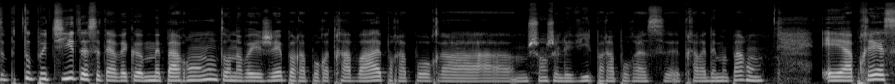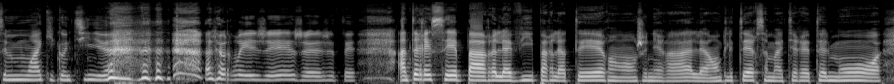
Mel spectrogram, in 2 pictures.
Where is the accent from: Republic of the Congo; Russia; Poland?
Russia; Solnechny, Khabarovsk Krai; born there; French is a second language; moved away; Alors oui, je suis née en Russie, à l'est de la Russie, tout près au Japon. Une petite ville s'appelle Ensoleillée, à côté d'une rivière Amour.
